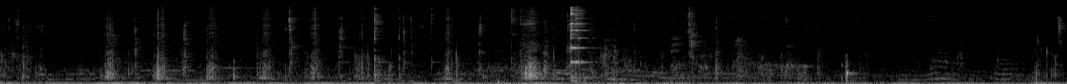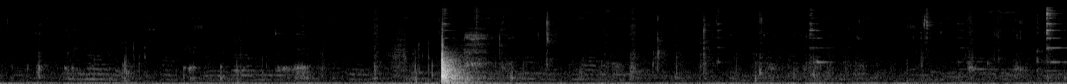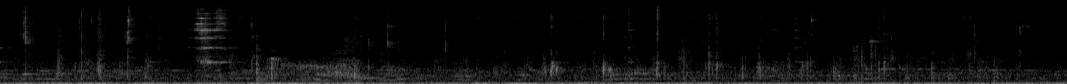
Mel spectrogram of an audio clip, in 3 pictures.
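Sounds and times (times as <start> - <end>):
man chewing and eating: 0.0 - 8.9, 9.6 - 32.0
dishware clinking: 5.7 - 6.1, 15.1 - 15.6, 21.1 - 21.5, 23.2 - 23.8
loud thump: 15.1 - 15.5.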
